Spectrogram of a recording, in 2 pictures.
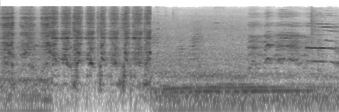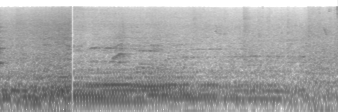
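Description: Quick, even rasping strokes of a hand tool working metal, about five a second, stopping a little over two seconds in. Then a rooster crows twice.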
